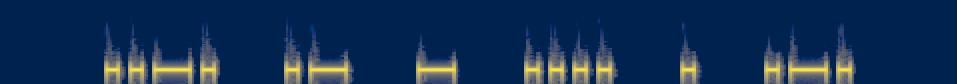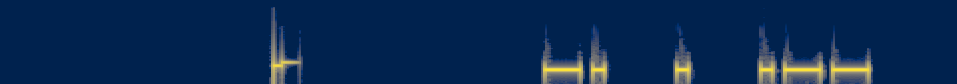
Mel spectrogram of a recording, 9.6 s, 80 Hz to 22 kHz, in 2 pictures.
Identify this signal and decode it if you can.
Morse code, heard as a keyed tone, about 21 wpm, spaced as for 15 wpm, 700 Hz. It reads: FATHER NEW
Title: 2x Character Spacing - Top 200 Words - 20wpm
